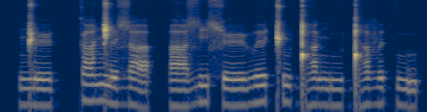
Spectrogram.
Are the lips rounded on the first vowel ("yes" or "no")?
yes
